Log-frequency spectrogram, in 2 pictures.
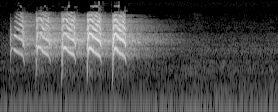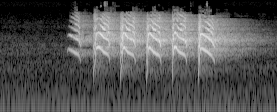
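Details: An Indian ringneck parakeet, a pet, gives two bursts of harsh, sharply falling squawks, four or five in each burst at about four per second, with a quiet pause between the bursts.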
